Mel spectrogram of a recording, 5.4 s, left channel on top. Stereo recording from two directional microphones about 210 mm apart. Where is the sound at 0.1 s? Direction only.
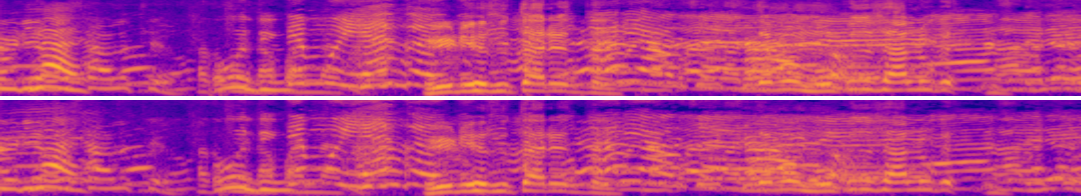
45° left (ahead or behind).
